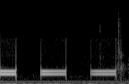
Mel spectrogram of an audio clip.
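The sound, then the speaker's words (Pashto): Telephone tone after a dropped call connection: three evenly spaced beeps at a steady mid pitch, separated by short gaps, over a low constant hum. “تلیفوني ارتباط قطع شوی دی”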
